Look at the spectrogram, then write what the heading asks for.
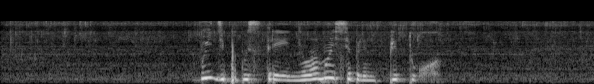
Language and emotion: Russian, angry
